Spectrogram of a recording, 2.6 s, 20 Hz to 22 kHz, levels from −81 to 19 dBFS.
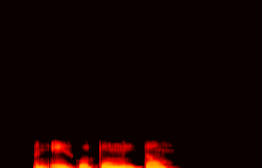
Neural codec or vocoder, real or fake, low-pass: codec, 24 kHz, 0.9 kbps, WavTokenizer, small release; fake; 3.6 kHz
